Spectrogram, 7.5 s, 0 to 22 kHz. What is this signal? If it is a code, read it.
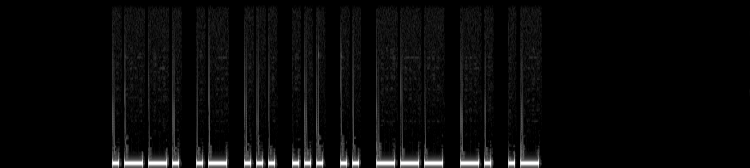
Morse code, heard as a keyed tone, about 20 wpm, 700 Hz. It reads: PASSIONA
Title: Build A Word - 4 Letters At A Time - 10-Letter Words - 20wpm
